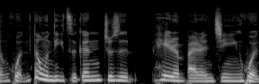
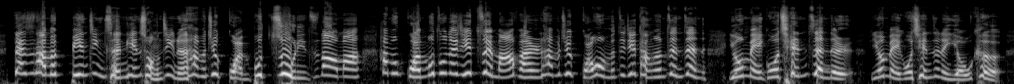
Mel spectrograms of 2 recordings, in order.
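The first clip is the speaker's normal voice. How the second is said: much higher, heated outrage; indignant rant; 11 semitones higher, 3 dB louder than usual. Real, not acted. Vlogger ranting at US officials, high indignant voice. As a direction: rail at the border officials, pitched way up.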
